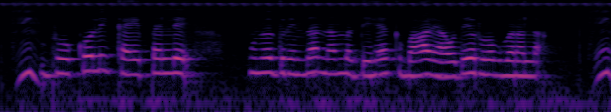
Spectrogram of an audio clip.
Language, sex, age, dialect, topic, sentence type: Kannada, female, 18-24, Northeastern, agriculture, statement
